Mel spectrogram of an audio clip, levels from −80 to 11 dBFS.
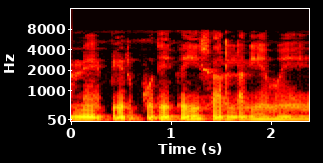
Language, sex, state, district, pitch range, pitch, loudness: Hindi, male, Arunachal Pradesh, Lower Dibang Valley, 75-80 Hz, 75 Hz, -18 LUFS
